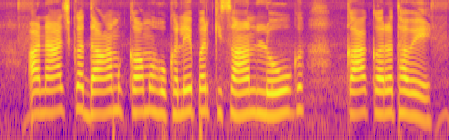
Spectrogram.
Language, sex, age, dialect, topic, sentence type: Bhojpuri, female, 18-24, Western, agriculture, question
